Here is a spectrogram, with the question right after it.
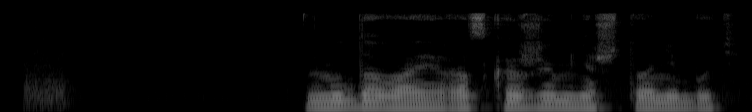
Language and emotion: Russian, neutral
